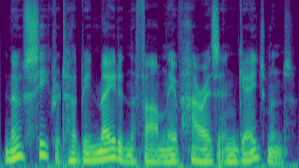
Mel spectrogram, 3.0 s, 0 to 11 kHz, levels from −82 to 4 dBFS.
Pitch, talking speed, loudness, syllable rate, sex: 100 Hz, 220 wpm, -17 LUFS, 6.3 syllables/s, male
